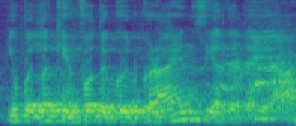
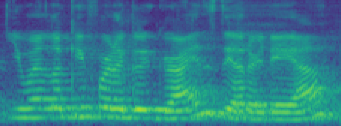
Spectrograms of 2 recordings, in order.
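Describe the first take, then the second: First: Quick, loud attempt at a pidgin accent; imitating the local teacher, laughing; tourist's bad Hawaiian pidgin; mock Hawaiian pidgin. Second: Quick, loud pidgin line with the rising yeah at the end; Hawaiian pidgin. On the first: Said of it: "I'm really bad with accents". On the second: Shown as a demonstration. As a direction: rattle it off like a Hawaii local. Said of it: "let's try it one more time".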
